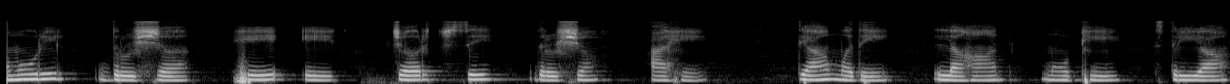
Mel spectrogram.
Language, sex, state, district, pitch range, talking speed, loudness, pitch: Marathi, female, Maharashtra, Dhule, 195-220 Hz, 60 wpm, -21 LUFS, 205 Hz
